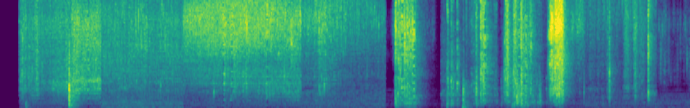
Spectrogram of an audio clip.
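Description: Ground beef frying in a hot skillet, a steady sizzle with a single knock about a second in. About six seconds in the sound changes abruptly to the crackle of a cardboard box being torn open, followed by a run of short scrapes and rustles.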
